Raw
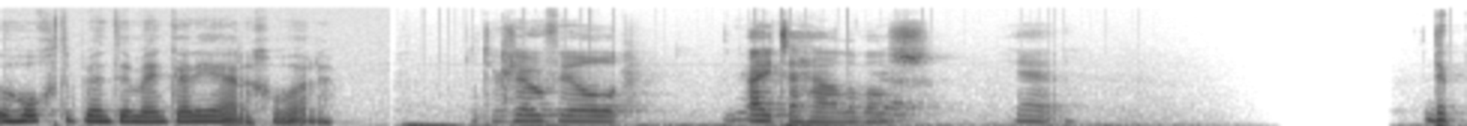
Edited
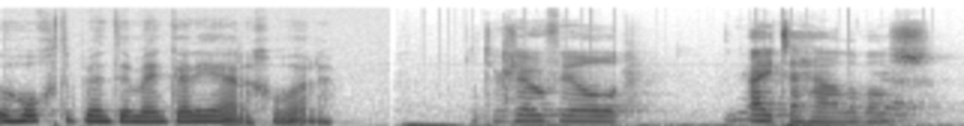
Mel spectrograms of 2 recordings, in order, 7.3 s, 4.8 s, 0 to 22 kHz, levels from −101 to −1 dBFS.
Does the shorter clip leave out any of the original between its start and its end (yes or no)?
no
